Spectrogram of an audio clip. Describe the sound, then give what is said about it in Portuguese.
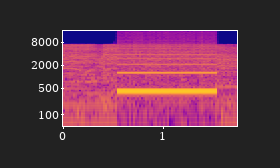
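A telephone busy signal on an unanswered, urgent call: one steady, mid-pitched electronic tone lasting about a second, starting and stopping abruptly over a low, constant background hiss. “não nos atende, é urgente, ele manda um recado automático que se é urgente é para ligar e ele não nos atende.”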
